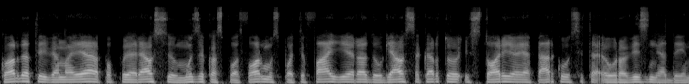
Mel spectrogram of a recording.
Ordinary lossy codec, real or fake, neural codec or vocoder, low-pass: Opus, 16 kbps; real; none; 14.4 kHz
